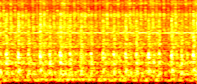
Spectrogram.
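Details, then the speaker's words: Old Yamaha Vixion motorcycle idling, exhaust blocked by hand: steady hollow knock from the cylinder block, louder when hot, with rough running and power loss when warm; piston slap. "dan suara pegang ada suara ketukan dari bagian blog ini misalnya sampai keras ini kalau panas tambah suaranya coba kasar ya"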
